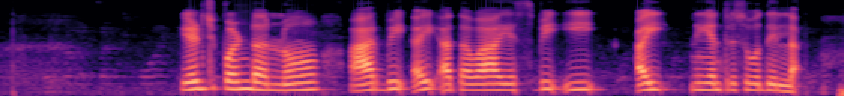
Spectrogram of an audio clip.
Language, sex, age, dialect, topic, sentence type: Kannada, male, 18-24, Mysore Kannada, banking, statement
